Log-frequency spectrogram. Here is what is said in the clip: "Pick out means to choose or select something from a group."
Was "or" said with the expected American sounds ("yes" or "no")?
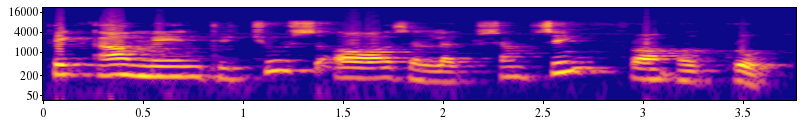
no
